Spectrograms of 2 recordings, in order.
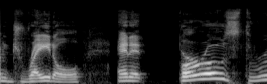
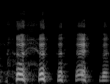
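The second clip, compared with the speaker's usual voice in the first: soft laugh; quiet laugh; 8 semitones higher, 9 dB quieter than usual. Real, not acted. Laugh after shoe sniff.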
